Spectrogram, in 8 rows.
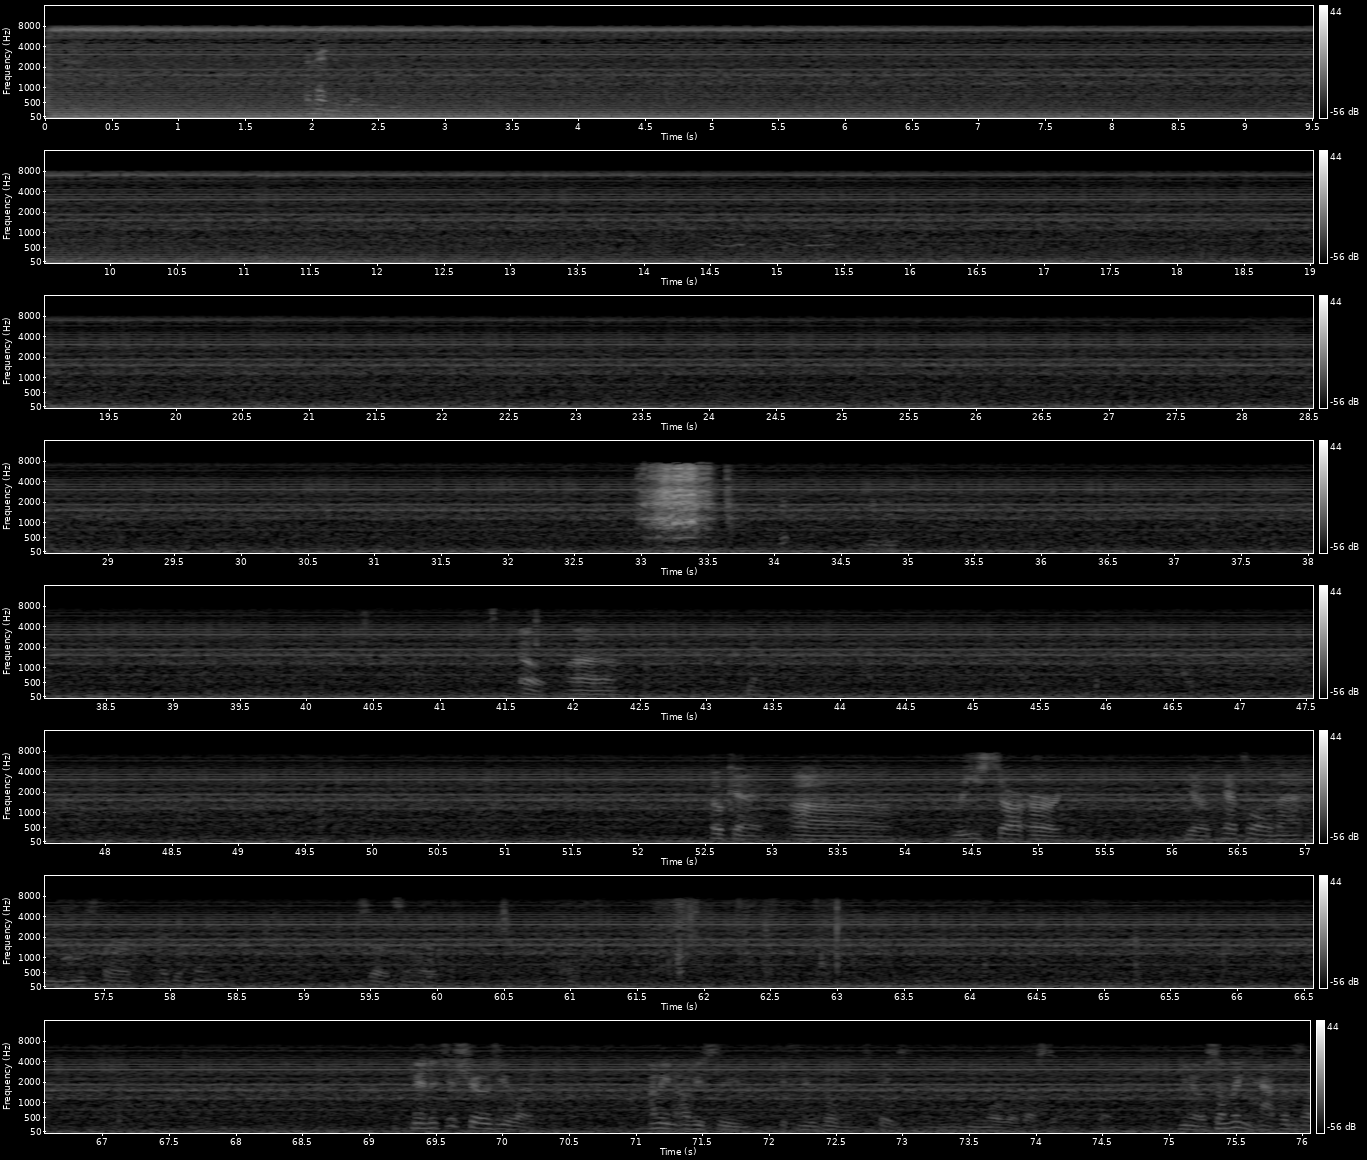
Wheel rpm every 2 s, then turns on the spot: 0, 0, 0, 0, 0, 0, 0, 0, 0, 0, 0, 0, 0, 0, 0, 0, 20, 0, 0, 0, 0, 0, 0, 0, 0, 0, 0, 0, 0, 0, 0, 0, 0, 0, 0, 0, 0, 0.
none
